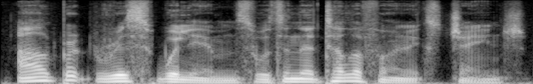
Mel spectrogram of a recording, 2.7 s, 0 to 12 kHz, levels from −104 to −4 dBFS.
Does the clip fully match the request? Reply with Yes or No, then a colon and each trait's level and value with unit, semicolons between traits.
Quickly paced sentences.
No: average, 180 wpm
